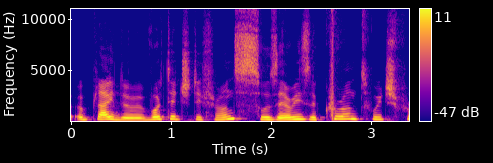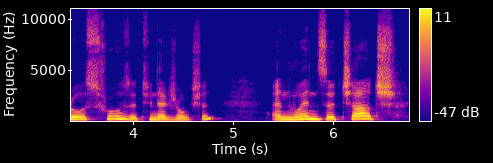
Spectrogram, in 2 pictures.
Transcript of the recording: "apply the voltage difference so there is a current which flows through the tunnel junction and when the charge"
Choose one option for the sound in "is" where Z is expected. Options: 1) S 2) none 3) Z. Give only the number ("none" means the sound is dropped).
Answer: 3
